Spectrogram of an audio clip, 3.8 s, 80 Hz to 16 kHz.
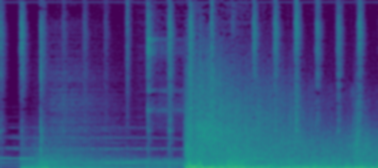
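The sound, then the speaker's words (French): A sudden, loud blast of a package bomb in New York State bursts in after a low rumbling lead-in, then a dense roaring, crackling wash of debris and noise sustains to the end, overwhelming. “L'explosion fut si violente qu'elle projeta Fowler à 5 mètres de là.”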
